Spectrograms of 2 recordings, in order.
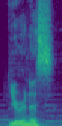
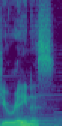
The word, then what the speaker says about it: Uranus: It even has two ways to pronounce it, as no one has been able to definitively agree on the matter. Uranus and Uranus.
